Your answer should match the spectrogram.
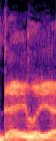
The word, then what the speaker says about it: Doelle: It's pronounced Daily, actually. – Daily. That's a weird way of spelling it. – Yeah, it's German.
